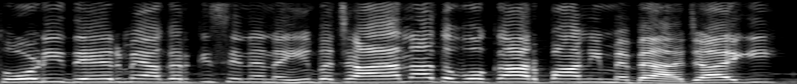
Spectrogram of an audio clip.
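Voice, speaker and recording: A woman's voice: high-pitched, steady tone, moderate pace, pushed and bright, soft background music, pitched above the performer's own voice. A woman voicing a worried, cautious slum neighbour man with urgency in a dramatized story. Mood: alarmed.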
